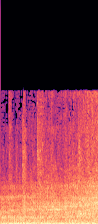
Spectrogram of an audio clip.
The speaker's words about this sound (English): First of all, is it even a car? Aye. This is a car. Trust me, it's a car with a motorbike engine.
